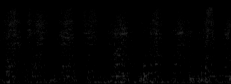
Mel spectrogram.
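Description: Faint, quick scrubbing strokes of a nearly dry paintbrush on bare pine, about five strokes a second, as paint is dry-brushed onto the wood.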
